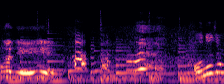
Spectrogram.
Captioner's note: laughter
